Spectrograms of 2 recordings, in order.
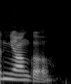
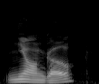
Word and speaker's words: Nyong'o: I'm not going to butcher her last name. – Lupita Nyong'o. – Nyong'o. There we go.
